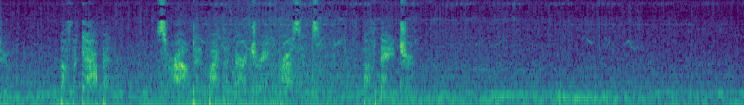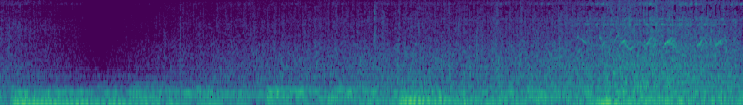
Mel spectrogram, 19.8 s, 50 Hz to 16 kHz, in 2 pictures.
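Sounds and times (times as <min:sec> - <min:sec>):
faint bird chirp: 0:00.0 - 0:10.1, 0:16.8 - 0:19.8
rain falling on a cabin roof: 0:00.0 - 0:19.8
speech: 0:00.8 - 0:01.1, 0:02.1 - 0:05.7.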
